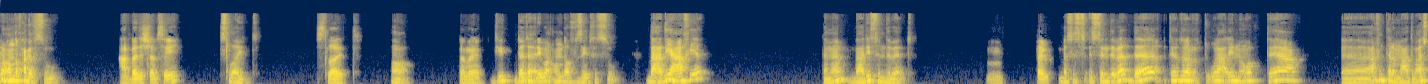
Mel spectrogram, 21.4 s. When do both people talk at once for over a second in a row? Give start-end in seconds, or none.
none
